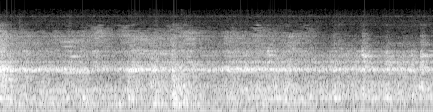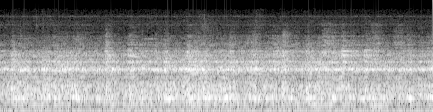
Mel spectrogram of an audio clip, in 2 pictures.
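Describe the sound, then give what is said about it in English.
A train rumbles along the tracks with a steady, continuous rattle and clatter, fairly loud, with faint metallic squeals riding over the constant rolling noise as the train shakes. “I stand firm because the train shakes.”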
